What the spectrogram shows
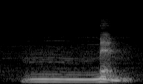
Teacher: La mem es una bilabial oclusiva, nasal, sonora. Mem, nuestra M.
